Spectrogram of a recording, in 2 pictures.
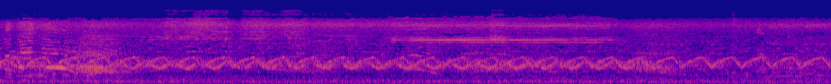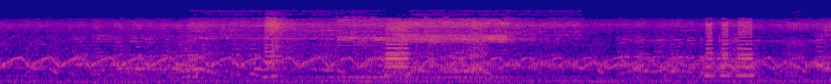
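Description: Vehicle siren sounding a rapid up-and-down yelp, two to three sweeps a second, that fades away after about twelve seconds. A few short sharp sounds and a brief steady tone follow later.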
